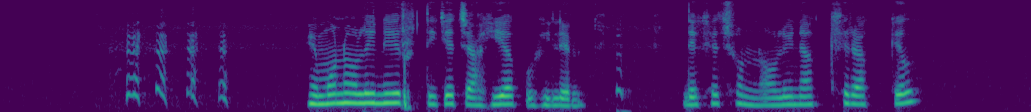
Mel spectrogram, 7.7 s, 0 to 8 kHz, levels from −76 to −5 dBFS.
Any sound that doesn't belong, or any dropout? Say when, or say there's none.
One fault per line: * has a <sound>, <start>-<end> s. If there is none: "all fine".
* has a laugh, 0.8-1.7 s
* has a laugh, 4.6-4.8 s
